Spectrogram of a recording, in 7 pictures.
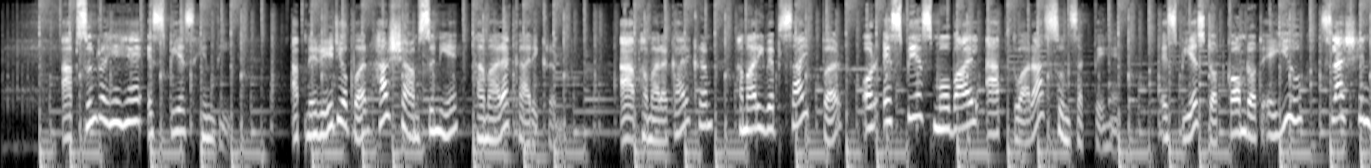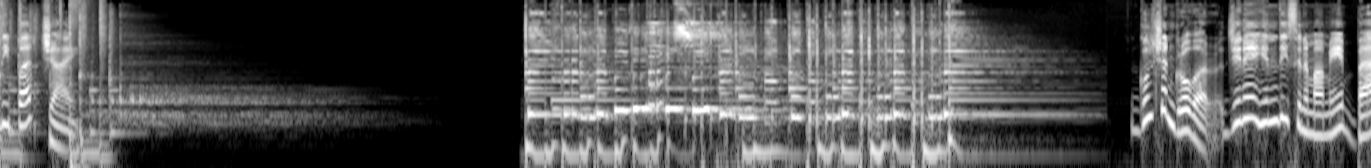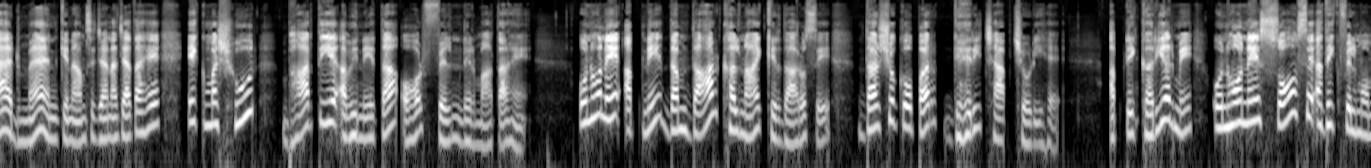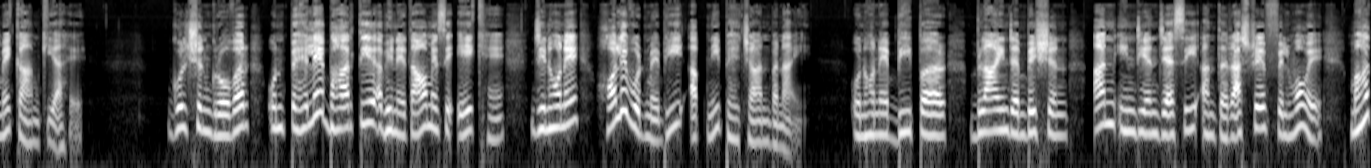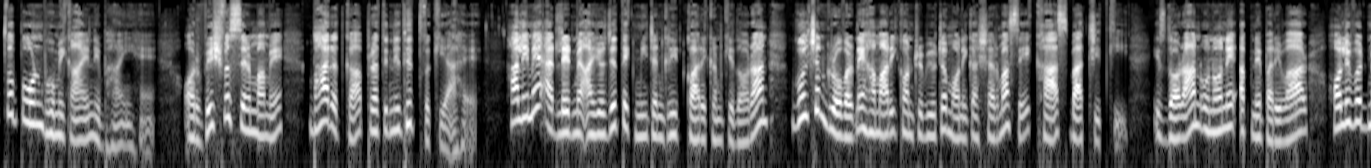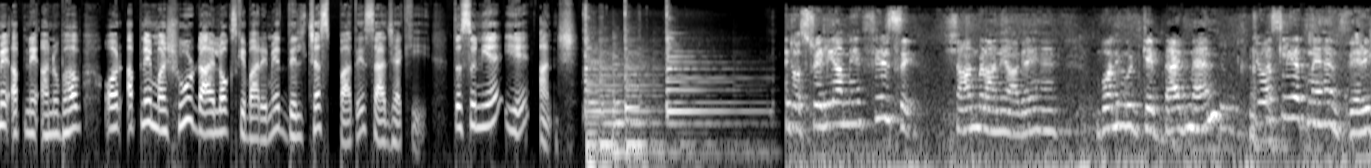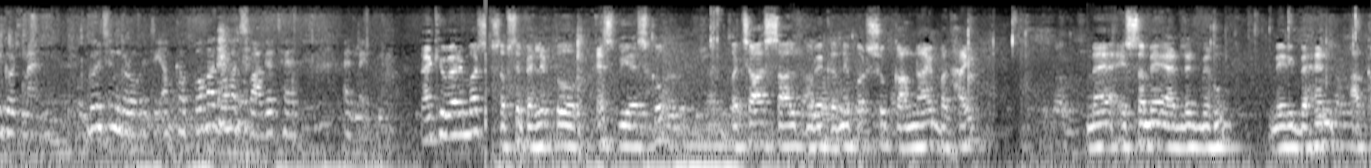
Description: During his recent visit to Adelaide, Gulshan Grover, famous for his 'bad man' roles, shares a personal side in a conversation with SBS Hindi. He discusses his Hollywood journey and the growing global recognition of Indian cinema at events like Cannes and the Met Gala.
